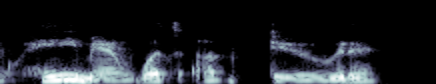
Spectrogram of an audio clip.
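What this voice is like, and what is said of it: Exaggerated put-on American dude accent. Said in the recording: “my American accent ... No one talks like this.”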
